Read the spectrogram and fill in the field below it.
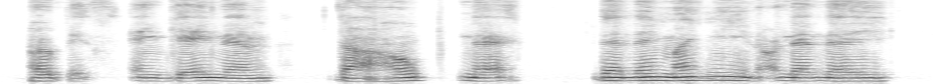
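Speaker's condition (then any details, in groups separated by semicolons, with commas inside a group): Cerebral palsy, spastic quadriplegia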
